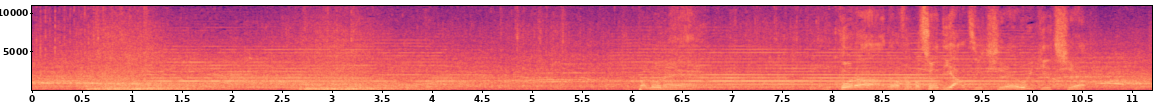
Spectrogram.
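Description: Sneakers squeak on a sports court.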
